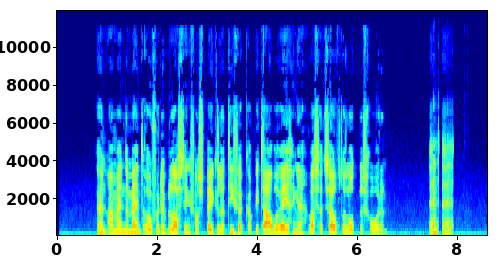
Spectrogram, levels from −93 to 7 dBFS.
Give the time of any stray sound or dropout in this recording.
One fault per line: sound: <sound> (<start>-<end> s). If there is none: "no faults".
sound: laugh (7.4-7.9 s)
